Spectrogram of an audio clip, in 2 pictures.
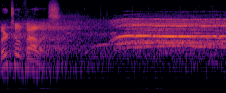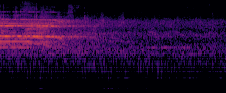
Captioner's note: audience cheering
